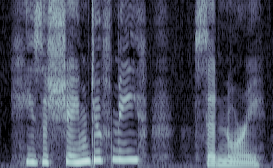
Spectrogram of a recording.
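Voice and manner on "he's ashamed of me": put-on high, hurt little-girl voice; mildly tearful, pitched high; tearful child. A narrator's reading. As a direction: say it wounded, tears coming. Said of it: "Her eyes teared up".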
